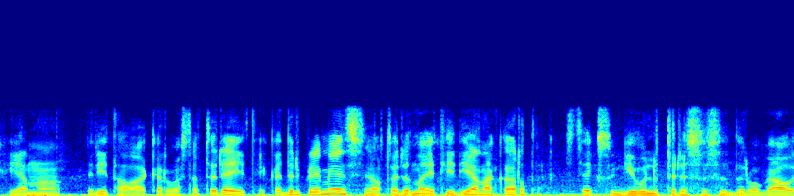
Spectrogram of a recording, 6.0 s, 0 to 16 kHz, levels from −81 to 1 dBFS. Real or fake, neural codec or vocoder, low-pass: fake; codec, 16 kHz, 6 kbps, DAC; 7.2 kHz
